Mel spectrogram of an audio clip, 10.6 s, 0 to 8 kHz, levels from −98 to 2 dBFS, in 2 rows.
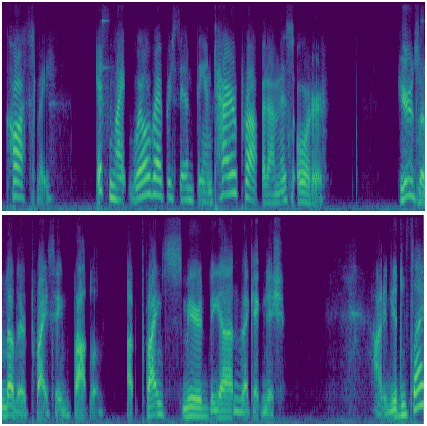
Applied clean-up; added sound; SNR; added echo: neural diffusion model UNIVERSE++.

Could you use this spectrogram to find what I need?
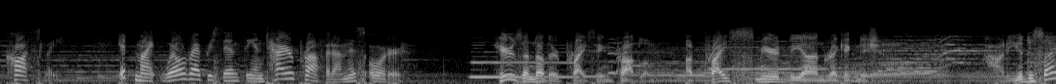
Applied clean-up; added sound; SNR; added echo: none; none; none; none.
